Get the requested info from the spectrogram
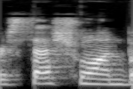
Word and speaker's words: Sichuan: It's called, it's also what an electric daisy is, a ting flower, Sichuan button. It's not spelled like Szechuan sauce, but I think it's pronounced the same.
